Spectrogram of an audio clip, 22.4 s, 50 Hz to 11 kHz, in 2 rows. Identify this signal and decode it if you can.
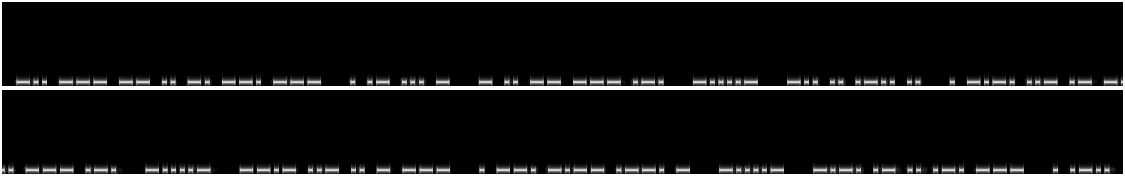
Morse code, heard as a keyed tone, about 28 wpm, 600 Hz. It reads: DOMINGO EAST TIMOR - DILI ECUADOR - QUITO EGYPT - CAIRO EL
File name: CW / Practice / NationalCapitals28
